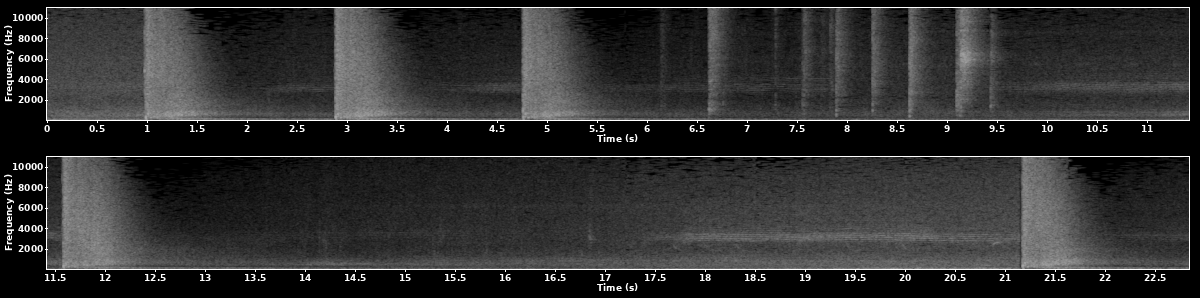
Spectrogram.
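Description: A rifle fires loud single shots outdoors, each echoing briefly.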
